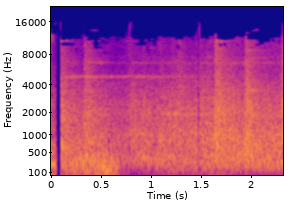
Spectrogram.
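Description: Subway train moving along the platform: a steady rush of wheel-on-rail noise with a faint high whine, and a sharp clack about three-quarters of the way through.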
